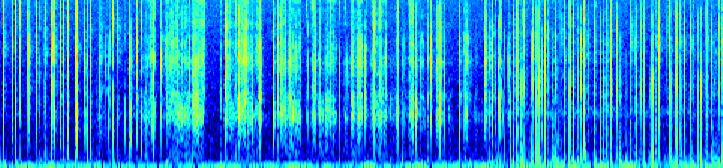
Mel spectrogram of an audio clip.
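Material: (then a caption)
Waxed cloth. Long acrylic nails scratch and squeeze a small bundle held in the hand and wrapped in an orange-print beeswax-coated fabric wrap with stiff, crinkly folds. Dense, rapid crinkling and crunching scratches run throughout, with a brief softer rustle near the three-second mark before the sharp crackles pick up again.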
